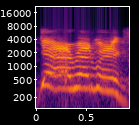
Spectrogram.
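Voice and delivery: high-pitched drunk whoop, imitated; wasted fan cheer. Drunk girl spots a matching team jacket, mock cheer. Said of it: "she was wasted".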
